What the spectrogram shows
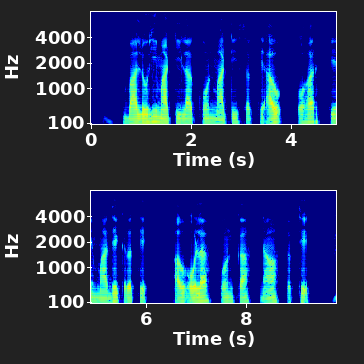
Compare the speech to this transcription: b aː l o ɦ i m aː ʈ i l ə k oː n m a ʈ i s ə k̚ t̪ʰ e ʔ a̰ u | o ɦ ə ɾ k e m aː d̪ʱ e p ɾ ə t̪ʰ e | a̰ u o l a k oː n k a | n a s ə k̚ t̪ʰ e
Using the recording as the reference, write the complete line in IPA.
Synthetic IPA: b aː l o ɦ i m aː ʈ i l a k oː n m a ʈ i s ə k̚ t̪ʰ e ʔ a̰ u | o ɦ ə ɾ k e m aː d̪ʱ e k ɾ ə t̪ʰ e | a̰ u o l a k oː n k a | n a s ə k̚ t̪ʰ e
